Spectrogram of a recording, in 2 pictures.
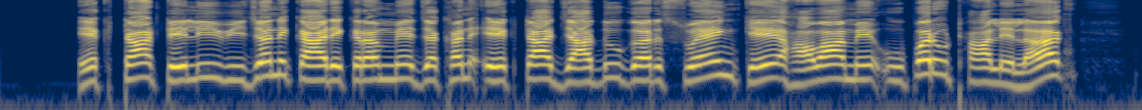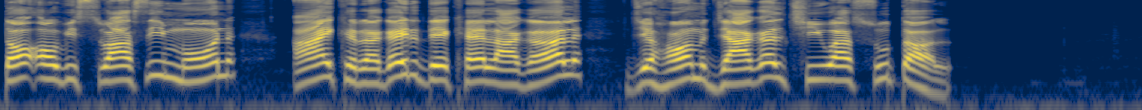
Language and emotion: Maithili, surprised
